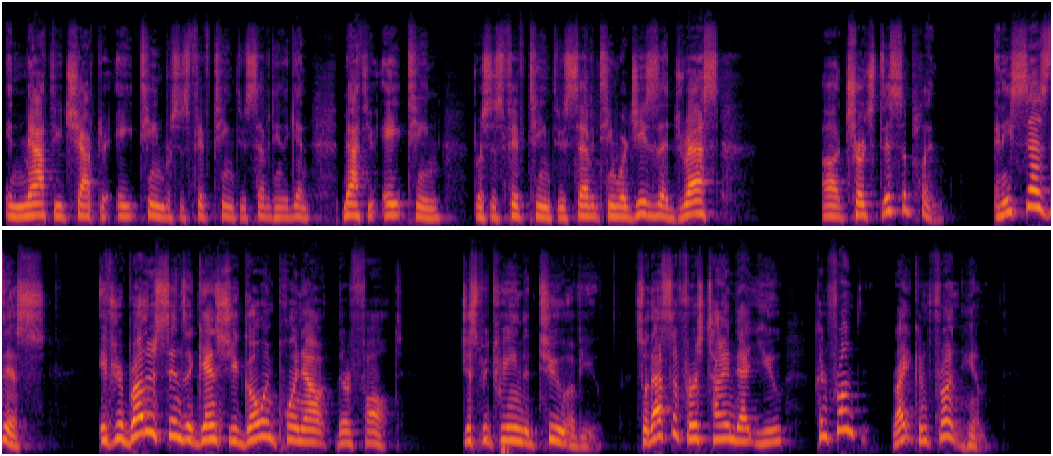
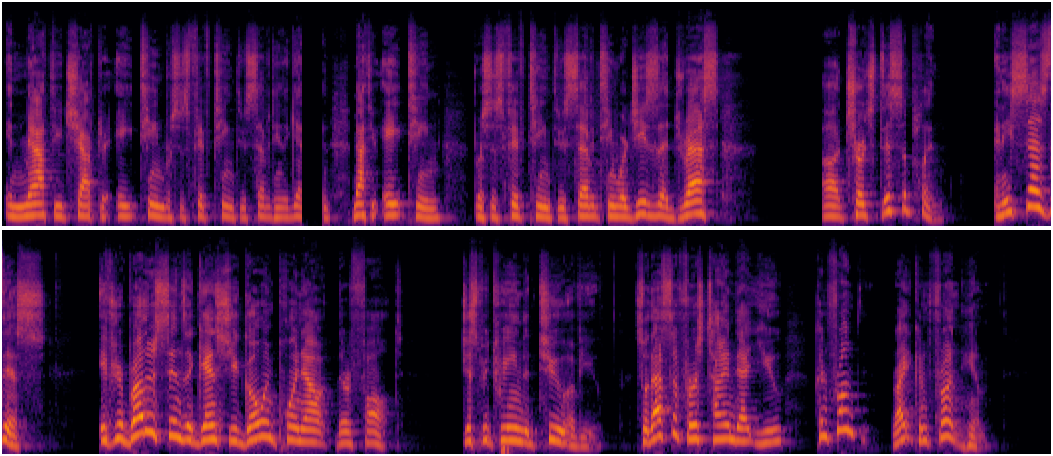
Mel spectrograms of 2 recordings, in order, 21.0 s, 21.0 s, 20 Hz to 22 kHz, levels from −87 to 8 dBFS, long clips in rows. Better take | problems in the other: first | audio freezing; at 3 s

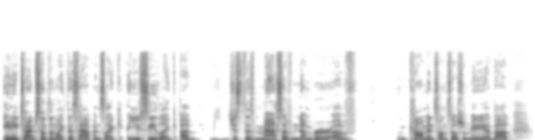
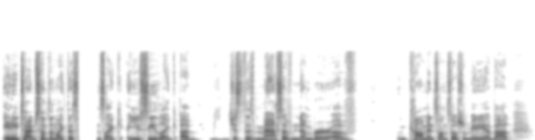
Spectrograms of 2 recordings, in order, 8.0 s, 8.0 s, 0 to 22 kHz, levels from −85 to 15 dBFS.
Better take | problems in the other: first | audio cutting out; at 1 s

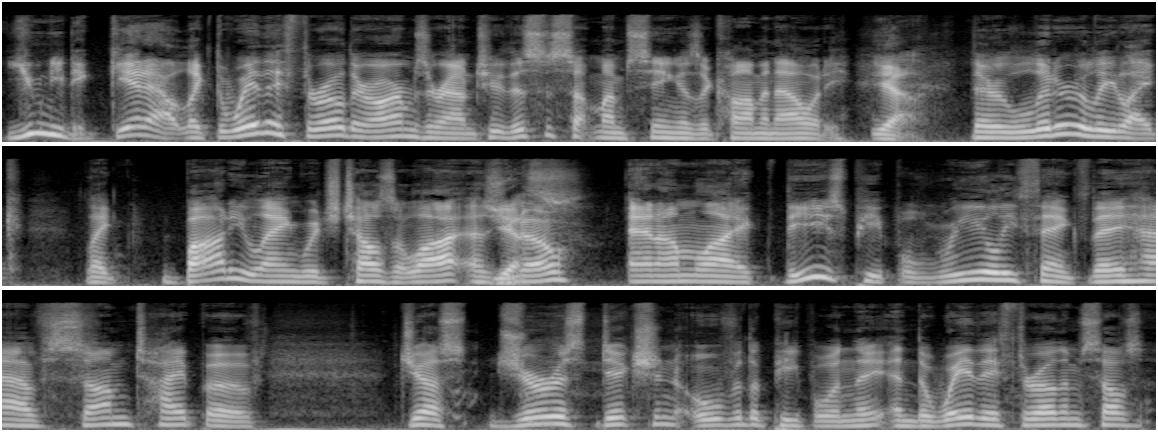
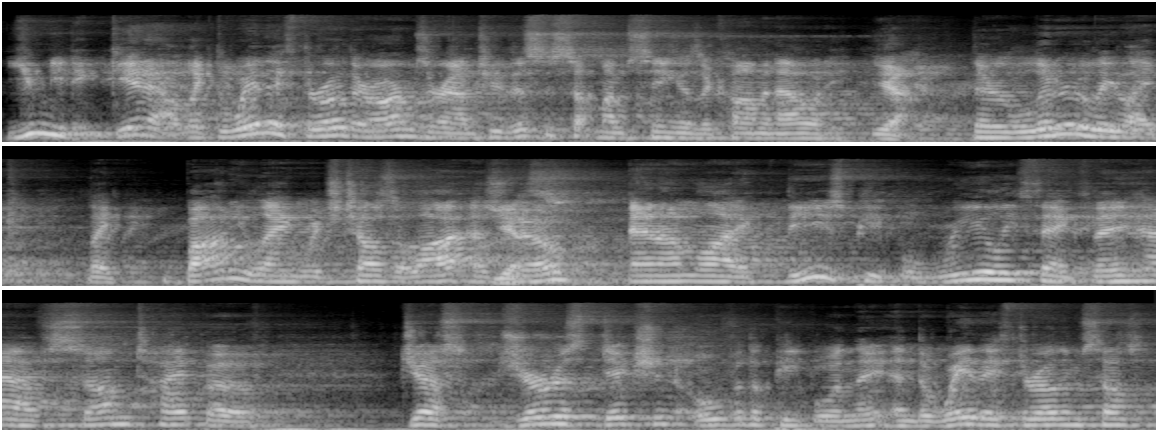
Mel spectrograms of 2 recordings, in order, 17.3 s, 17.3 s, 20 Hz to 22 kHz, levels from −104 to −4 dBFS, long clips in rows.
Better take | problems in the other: first | room echo; noticeable; dies away in 1.6 s // off-mic speech; far

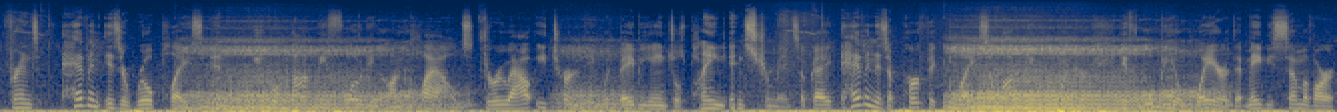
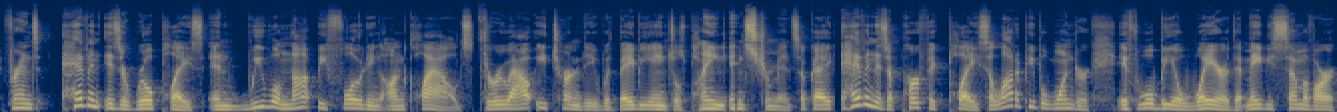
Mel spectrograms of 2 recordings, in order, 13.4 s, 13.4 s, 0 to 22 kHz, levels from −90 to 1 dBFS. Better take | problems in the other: second | animal sounds; very loud; throughout; 4 dB above the speech

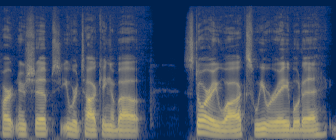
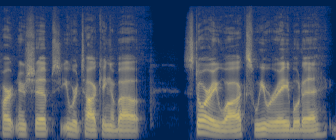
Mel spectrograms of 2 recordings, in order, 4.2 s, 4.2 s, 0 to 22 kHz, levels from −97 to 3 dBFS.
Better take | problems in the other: first | thin; very slightly; fading below 500 Hz

